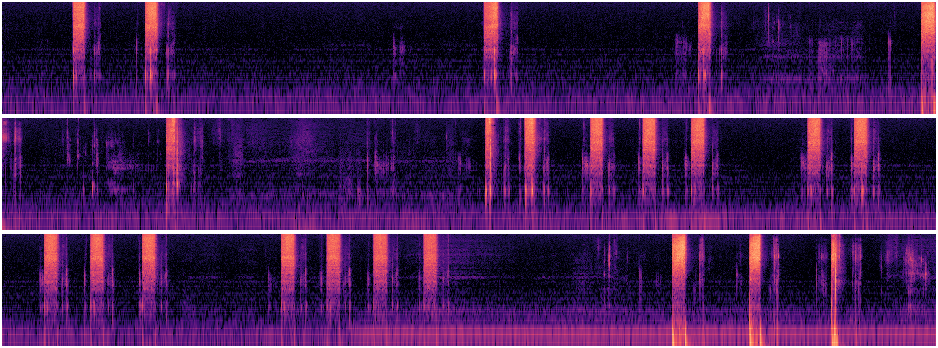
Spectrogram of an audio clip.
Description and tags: Several variations of a spray bottle squirting out mist.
